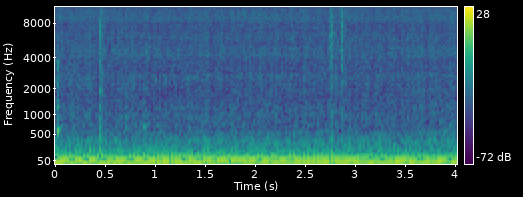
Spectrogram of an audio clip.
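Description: Maruti Suzuki Alto's three-cylinder petrol engine idling steadily with a battery terminal disconnected, so it is running on the alternator alone, a sign that the alternator is charging. A few faint clicks come over the steady low hum.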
